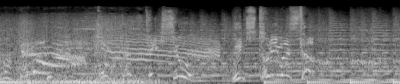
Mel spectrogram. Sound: fatal scream

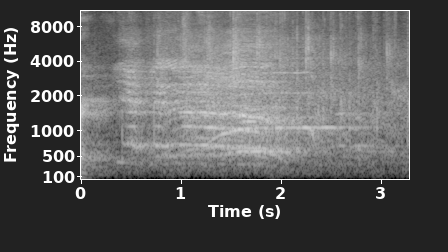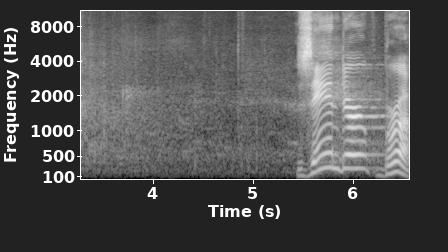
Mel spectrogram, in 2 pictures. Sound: crowd cheering; crowd applauding

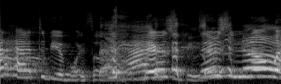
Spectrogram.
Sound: laughs

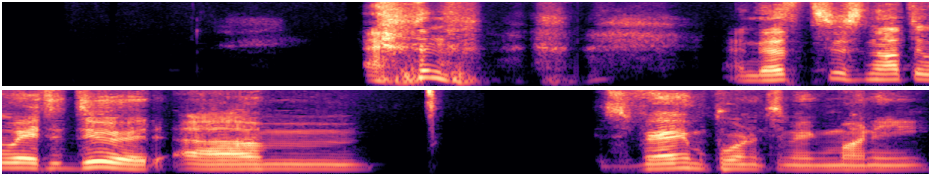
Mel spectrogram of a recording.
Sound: laughing

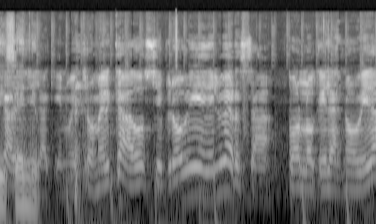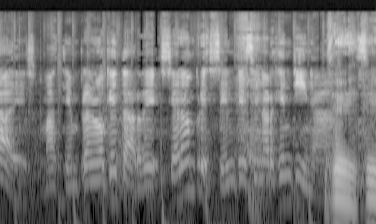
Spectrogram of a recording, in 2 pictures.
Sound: man speaking in Spanish

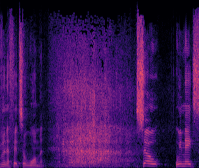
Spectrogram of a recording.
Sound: audience laughs

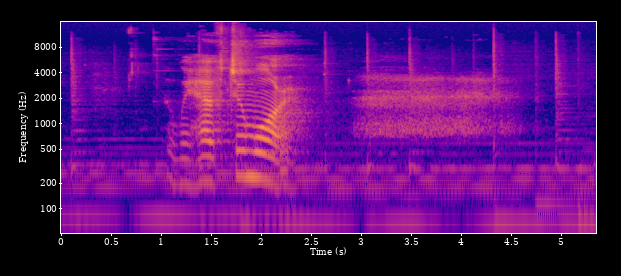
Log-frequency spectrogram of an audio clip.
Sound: inhales

